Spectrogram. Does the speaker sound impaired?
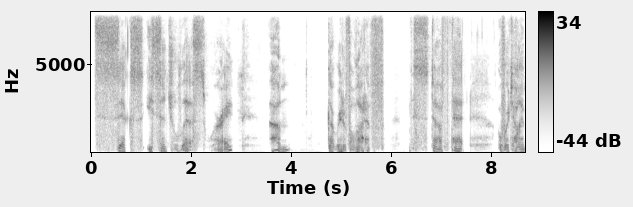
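Yes: abductor spasmodic dysphonia; onset Fresno State after voice loss shouting over music, student clinician therapy, two damaging surgeries; last surgery 12 years ago, significant vocal tremor since, voice better than in college; cords open involuntarily, much breathiness, staccato syllables, lengthened syllables give shaky tremor, focused speaking.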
